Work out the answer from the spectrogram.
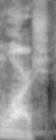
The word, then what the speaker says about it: Warsh: Falando em questões de dinheiro, Kevin Warsh, que soa como se o Pateta fosse pronunciar "wash", foi confirmado pelo Senado como o próximo presidente do Federal Reserve.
